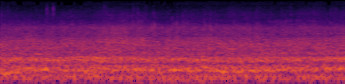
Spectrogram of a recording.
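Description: Many honeybees buzz continuously around a hive entrance, a dense, steady droning hum with no voices.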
